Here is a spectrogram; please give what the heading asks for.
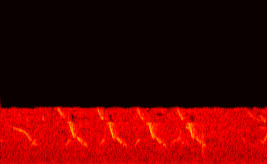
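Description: Wild birds calling outdoors at Joshua Creek Ranch, recorded from a hunting blind: a series of quick, descending chirps repeats at a steady pace over a constant hiss of wind and open-air background noise.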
